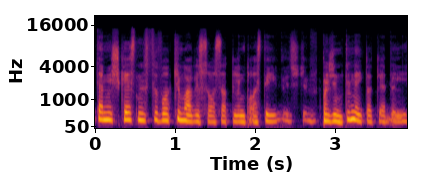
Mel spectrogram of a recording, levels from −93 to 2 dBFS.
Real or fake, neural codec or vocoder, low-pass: fake; codec, 32 kHz, 1.9 kbps, SNAC; 14.4 kHz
